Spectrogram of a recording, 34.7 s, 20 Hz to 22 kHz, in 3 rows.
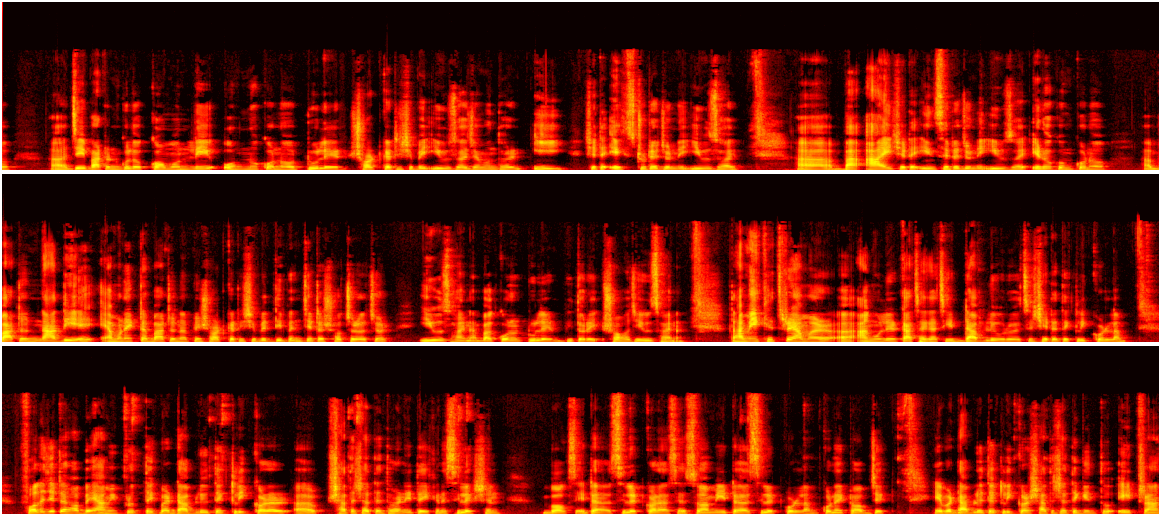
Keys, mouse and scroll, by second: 23.6 middle click, 24.2 click, 25.0 click, 25.9 w, 26.4 click, 27.6-29.3 drag, 29.3-30.4 middle drag, 30.4 click, 31.0-32.5 middle drag, 32.5 w, 33.1-34.7 middle drag.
